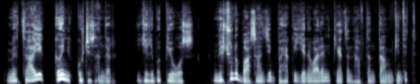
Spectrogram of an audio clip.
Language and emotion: Kashmiri, fearful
